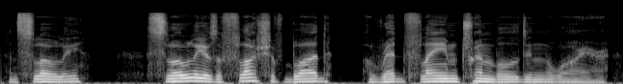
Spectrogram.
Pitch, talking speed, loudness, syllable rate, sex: 120 Hz, 145 wpm, -15 LUFS, 3.9 syllables/s, male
